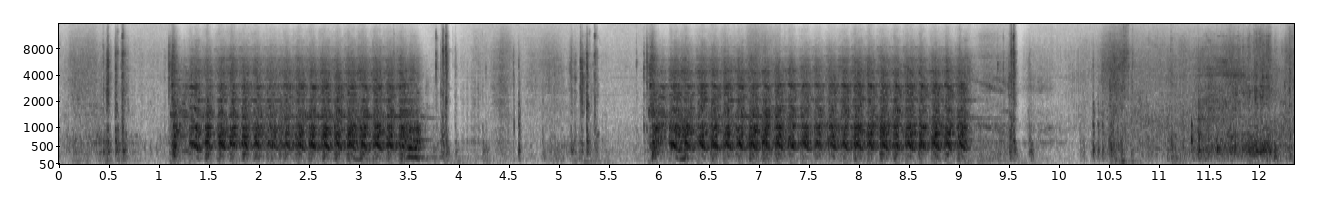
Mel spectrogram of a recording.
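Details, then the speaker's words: Mercedes W123 that sat long in the garage, battery just reconnected, petrol smell: two long bursts of steady starter cranking at about four beats a second with no catch. It cranks but won't start; cause not yet diagnosed. "right so now instead of trying to do fixing welding or brakes I'm going to go back into your game of diagnosing why the car's not starting"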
